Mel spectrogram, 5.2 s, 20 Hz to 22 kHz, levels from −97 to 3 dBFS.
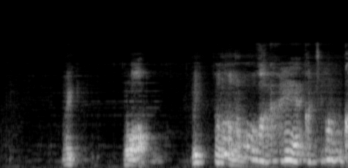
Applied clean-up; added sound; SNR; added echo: neural mask model DeepFilterNet 3.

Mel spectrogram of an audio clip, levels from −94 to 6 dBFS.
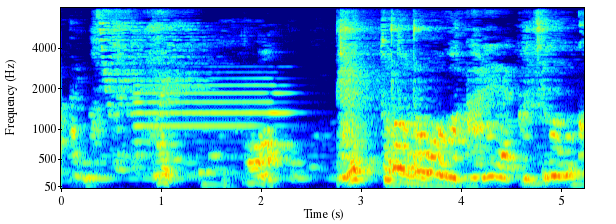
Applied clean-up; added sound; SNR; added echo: classical method WPE with log-MMSE.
